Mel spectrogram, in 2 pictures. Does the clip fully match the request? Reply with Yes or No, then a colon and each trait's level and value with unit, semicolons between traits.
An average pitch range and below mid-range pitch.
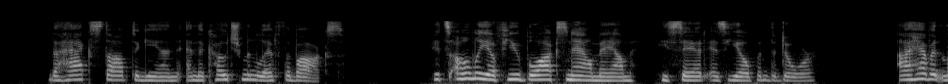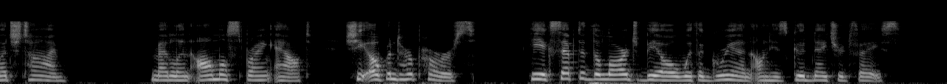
No: average, 3.4 semitones; high, 200 Hz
